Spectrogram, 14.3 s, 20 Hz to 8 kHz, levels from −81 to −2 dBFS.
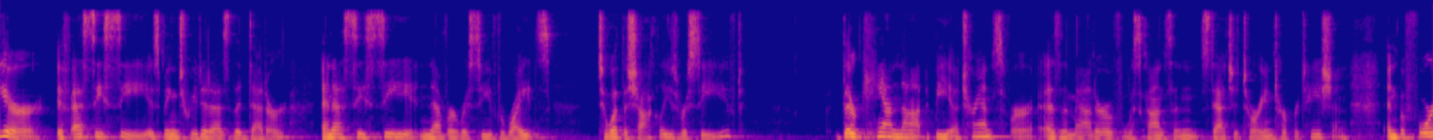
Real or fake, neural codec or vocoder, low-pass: real; none; 7.2 kHz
